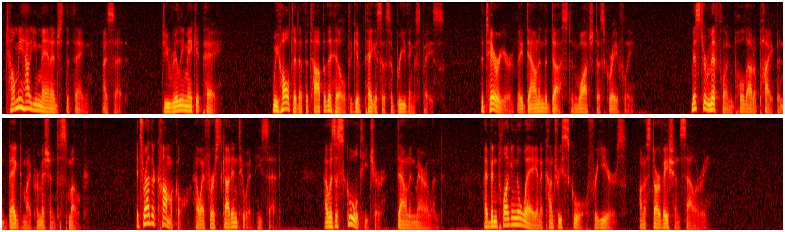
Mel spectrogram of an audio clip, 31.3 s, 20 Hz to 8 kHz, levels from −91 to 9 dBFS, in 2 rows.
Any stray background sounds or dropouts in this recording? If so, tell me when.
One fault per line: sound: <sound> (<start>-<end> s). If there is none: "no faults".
no faults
